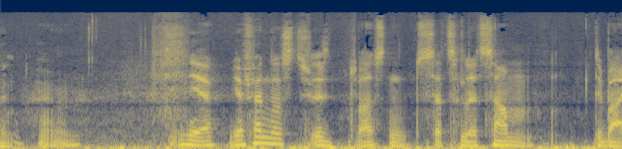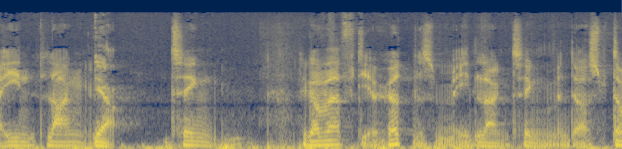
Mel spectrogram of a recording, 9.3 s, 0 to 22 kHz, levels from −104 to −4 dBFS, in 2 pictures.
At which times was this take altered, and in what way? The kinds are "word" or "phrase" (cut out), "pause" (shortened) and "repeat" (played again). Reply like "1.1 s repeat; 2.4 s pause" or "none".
2.3 s word; 2.7 s word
